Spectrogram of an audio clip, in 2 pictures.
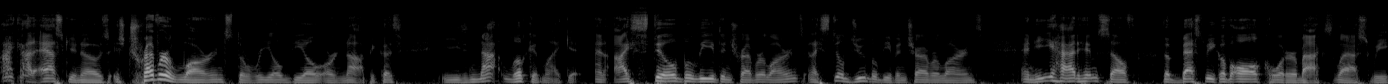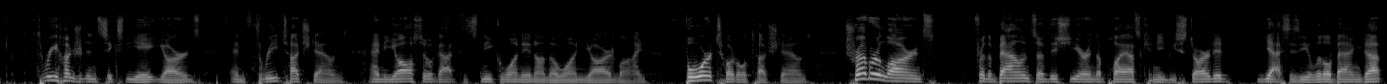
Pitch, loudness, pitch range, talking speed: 110 Hz, -36 LUFS, 100-130 Hz, 195 wpm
